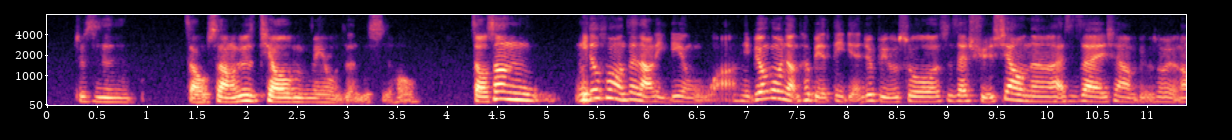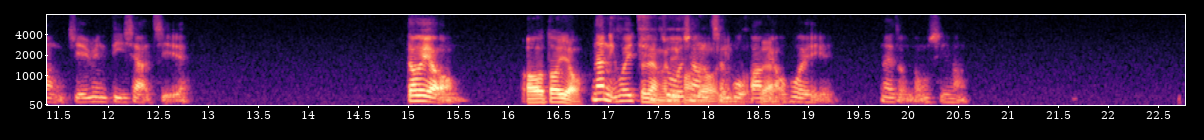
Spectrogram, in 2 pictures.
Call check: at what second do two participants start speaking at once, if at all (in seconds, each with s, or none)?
17.3 s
